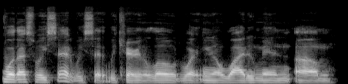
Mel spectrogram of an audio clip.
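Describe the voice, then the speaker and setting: A man hosting a podcast, chatting casually and telling lively stories, dropping "man" often. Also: low voice. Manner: animated storyteller, quick, slangy, says "man" a lot. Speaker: podcast host.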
